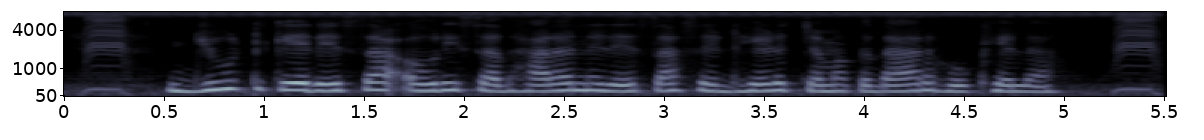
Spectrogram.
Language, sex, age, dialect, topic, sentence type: Bhojpuri, female, 25-30, Southern / Standard, agriculture, statement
